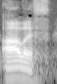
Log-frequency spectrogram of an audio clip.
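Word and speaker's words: אלף: are familiar and you can hear the names pronounce this is the Hebrew letter Aleph it has no English approximation Olive this is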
